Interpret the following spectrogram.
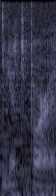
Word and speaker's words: Göteborg: It's actually pronounced Göteborg, but whatever.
